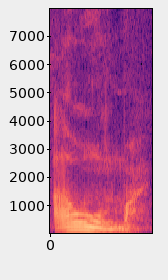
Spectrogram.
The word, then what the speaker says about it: Om: The Om is also called Pranava, and it means the sound from which everything comes, Pranava. Sometimes it is written as Aum, A-U-M. At other times, Om.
